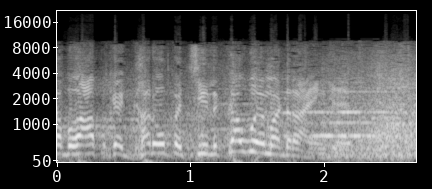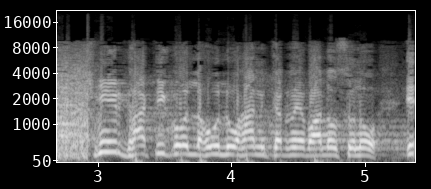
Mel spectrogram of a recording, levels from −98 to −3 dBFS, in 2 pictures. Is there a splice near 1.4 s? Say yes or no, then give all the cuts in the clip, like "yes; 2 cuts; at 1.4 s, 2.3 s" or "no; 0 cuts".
no; 1 cut; at 2.9 s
